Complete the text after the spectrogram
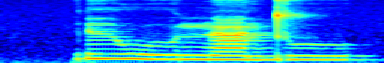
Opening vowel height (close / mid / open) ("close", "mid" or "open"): close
